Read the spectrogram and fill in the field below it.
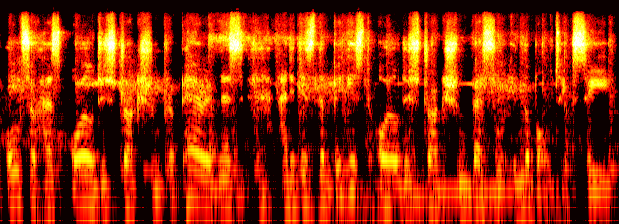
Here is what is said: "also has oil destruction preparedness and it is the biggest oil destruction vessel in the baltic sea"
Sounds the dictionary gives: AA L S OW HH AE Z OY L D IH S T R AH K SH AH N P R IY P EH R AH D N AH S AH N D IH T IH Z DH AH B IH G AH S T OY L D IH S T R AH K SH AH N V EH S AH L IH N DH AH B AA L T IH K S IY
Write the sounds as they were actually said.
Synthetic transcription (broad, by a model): AA L S OW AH Z OY L D IH S T R AH K SH AH N P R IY P EH R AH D N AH S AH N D IH T IH Z DH AH B IH G AH S T OY L D IH S T R AH K SH AH N V EH S AH L IH N DH AH B AA L T IH K S IY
